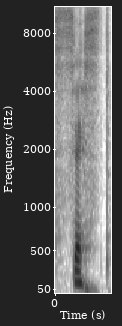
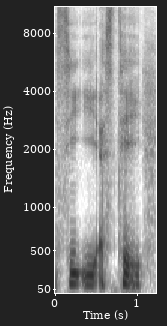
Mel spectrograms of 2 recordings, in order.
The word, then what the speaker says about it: c'est: Now, in this really simple example, you pronounce this cest, so you pronounce the T in the C-E-S-T, c'est un euro, like because the next word starts with a vowel. Otherwise, it would be c'est. So you don't say the T.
